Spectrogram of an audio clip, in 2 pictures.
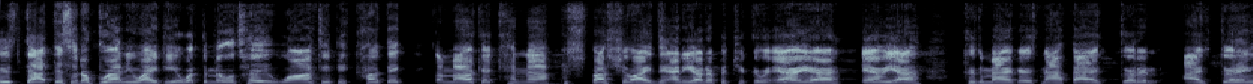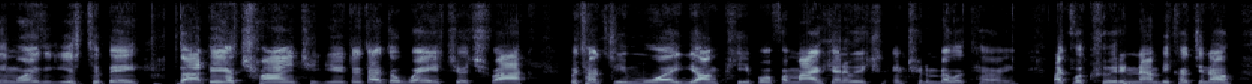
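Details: Deaf speech in a man who describes himself as having a deaf accent.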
